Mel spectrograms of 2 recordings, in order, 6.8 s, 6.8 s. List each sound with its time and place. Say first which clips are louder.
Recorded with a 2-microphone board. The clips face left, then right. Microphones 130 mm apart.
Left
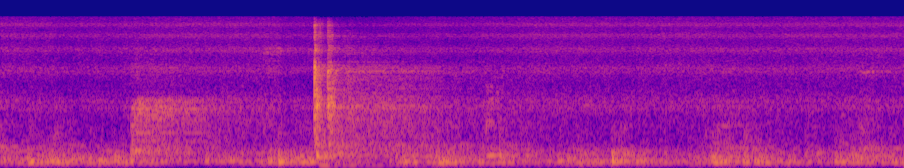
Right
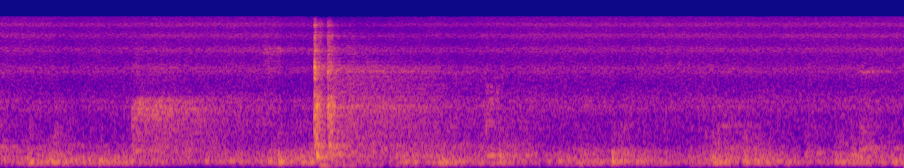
1.0 s an explosion: left 3 dB; 85° left, 7 m
2.4 s a gunshot: right 3 dB; 20° right (ahead or behind), 1.1 m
